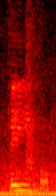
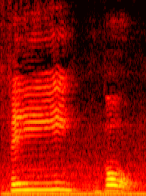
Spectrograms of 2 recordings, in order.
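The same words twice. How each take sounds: First: Said in the usual way. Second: FEEBLE drawn out as FEE, then BULL; syllable by syllable. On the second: Shown as a demonstration. Teacher shows a two-syllable word, FEEBLE as FEE-BULL. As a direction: sound out FEEBLE in two separate beats. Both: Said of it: "only a two-syllable word".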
